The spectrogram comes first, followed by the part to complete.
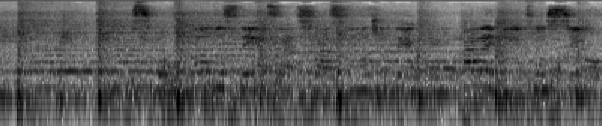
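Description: Military band playing a march with drum beats, accompanying troops on parade.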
